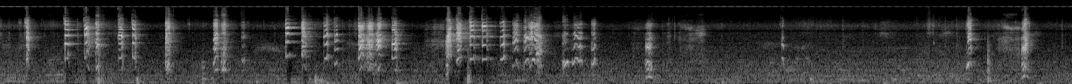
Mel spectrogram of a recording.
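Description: Fabric rustles and crumples in quick bursts as small animals wrestle in it.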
